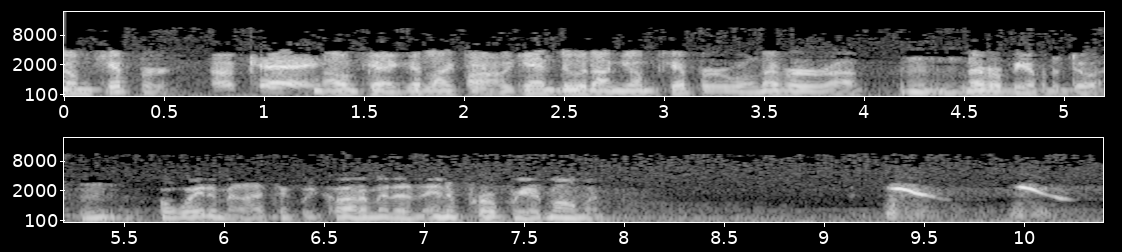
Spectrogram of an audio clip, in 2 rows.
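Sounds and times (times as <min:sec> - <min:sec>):
speech: 0:00.0 - 0:08.1, 0:09.3 - 0:10.2
bird sounds: 0:09.2 - 0:10.3.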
